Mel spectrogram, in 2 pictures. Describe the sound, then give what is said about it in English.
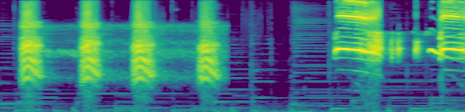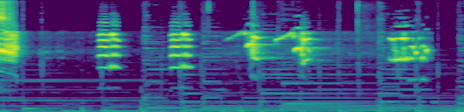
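Crows caw in a quick series of four harsh calls, followed by two louder, raspy squawks and then several shorter, fainter calls, with no talking. “When you step outside and listen to the birds in your backyard, the loudest ones are most likely corvids.”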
